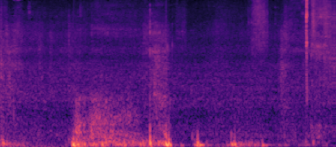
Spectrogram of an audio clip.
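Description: A man brushes past a microphone, making a thump and rustle.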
